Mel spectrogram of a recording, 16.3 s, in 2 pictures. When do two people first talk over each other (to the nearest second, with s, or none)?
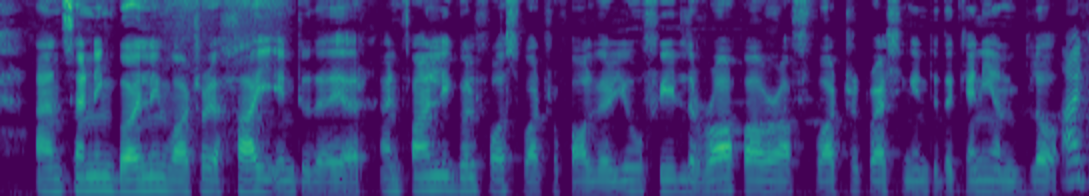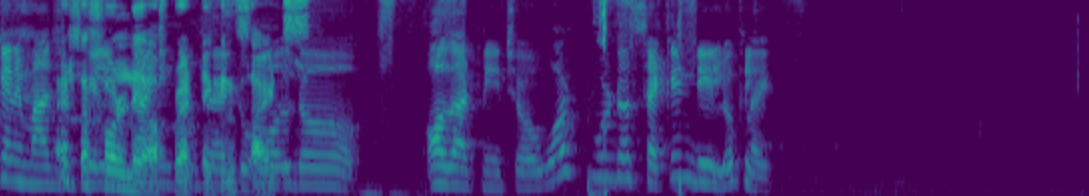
9 s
